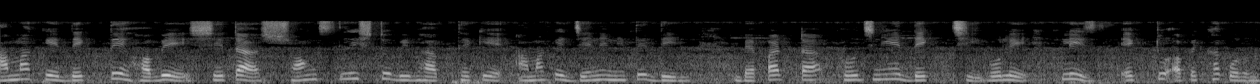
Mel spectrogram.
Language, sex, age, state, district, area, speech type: Bengali, female, 18-30, West Bengal, Alipurduar, rural, read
